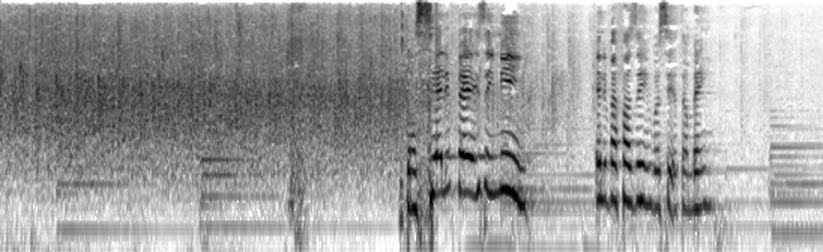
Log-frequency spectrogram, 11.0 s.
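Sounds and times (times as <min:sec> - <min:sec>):
audience applause: 0:00.0 - 0:08.4
speech: 0:05.4 - 0:07.2, 0:07.9 - 0:09.6.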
